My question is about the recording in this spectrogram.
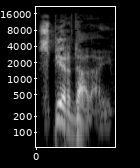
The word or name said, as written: spierdalaj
